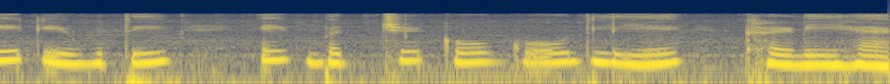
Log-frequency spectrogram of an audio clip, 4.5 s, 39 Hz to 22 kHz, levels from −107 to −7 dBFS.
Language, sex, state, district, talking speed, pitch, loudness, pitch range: Hindi, female, Uttarakhand, Uttarkashi, 120 wpm, 200 Hz, -16 LUFS, 180-215 Hz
